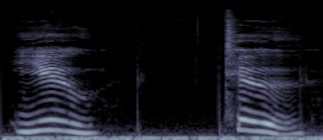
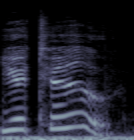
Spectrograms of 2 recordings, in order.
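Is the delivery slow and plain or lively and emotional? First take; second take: slow; emotional. First: It is said slowly and plainly. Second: It is said with feeling, stressing too. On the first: "はじめはゆっくりです。" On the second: "気持ちを込めて言ってみましょう。どちらかというとtoo を強みに言いましょう。"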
